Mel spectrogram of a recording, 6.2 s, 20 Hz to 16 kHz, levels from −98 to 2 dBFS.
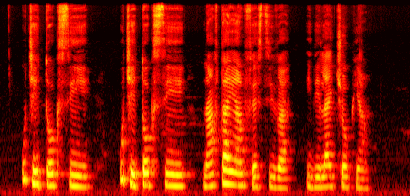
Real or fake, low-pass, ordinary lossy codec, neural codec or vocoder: real; 14.4 kHz; none; none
